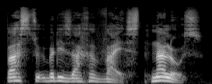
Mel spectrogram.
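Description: A man voicing a gruff, sharp-tongued woman book collector who talks brusquely and mockingly. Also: a little high, expressive, moderate pace, no echo, studio quality.

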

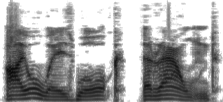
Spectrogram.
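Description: A man's voice: fairly low pitch, takes it slowly, sharp tone, no echo, heavily acted. A man voicing a scruffy, cynical, streetwise talking dog with a grumbling, smug, colloquial way of speaking, in a storybook reading. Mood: disgruntled, sardonic.

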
